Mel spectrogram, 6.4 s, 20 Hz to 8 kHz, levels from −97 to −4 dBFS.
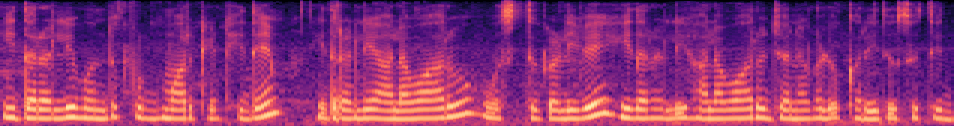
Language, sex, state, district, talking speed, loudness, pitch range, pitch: Kannada, female, Karnataka, Bangalore, 115 wpm, -18 LUFS, 205-230 Hz, 215 Hz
